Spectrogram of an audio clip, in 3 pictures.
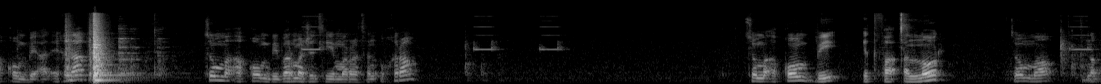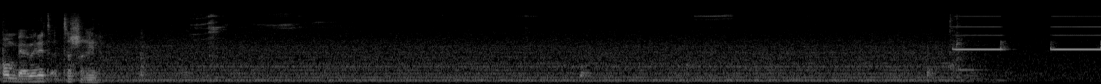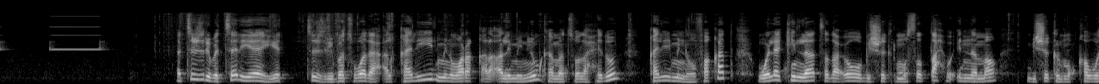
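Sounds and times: high-pitched microwave beeps: 10.7s - 11.0s, 20.5s - 23.1s
microwave oven humming: 10.8s - 21.1s.

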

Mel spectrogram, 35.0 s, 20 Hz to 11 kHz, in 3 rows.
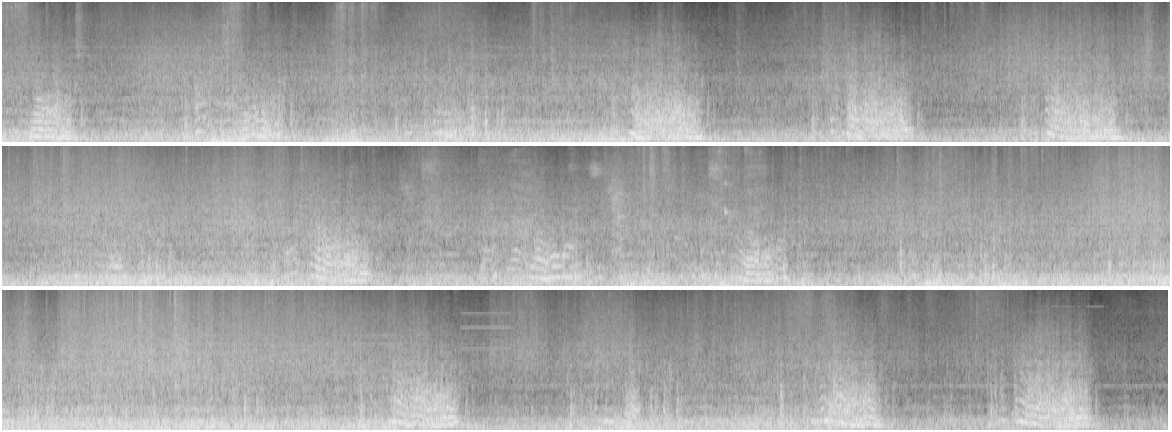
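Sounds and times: bus engine: 0.0s - 35.0s
tyre noise on wet road: 0.0s - 35.0s.

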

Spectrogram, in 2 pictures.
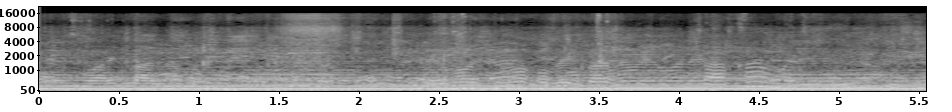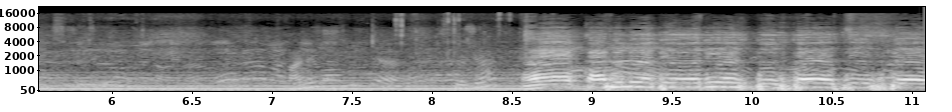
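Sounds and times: low engine-like hum: 0.0s - 11.0s
men talking: 0.0s - 11.0s.

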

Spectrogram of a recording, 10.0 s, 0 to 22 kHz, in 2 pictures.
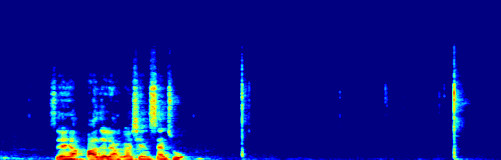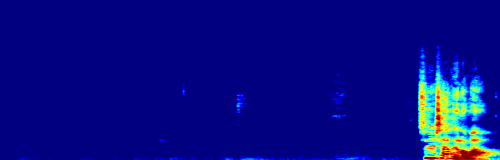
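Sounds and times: computer mouse clicks: 3.3s - 4.8s.

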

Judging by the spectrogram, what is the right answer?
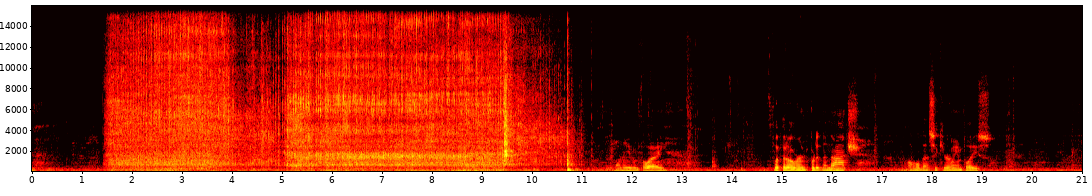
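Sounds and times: electric knife motor buzzing: 1.4s - 11.1s.

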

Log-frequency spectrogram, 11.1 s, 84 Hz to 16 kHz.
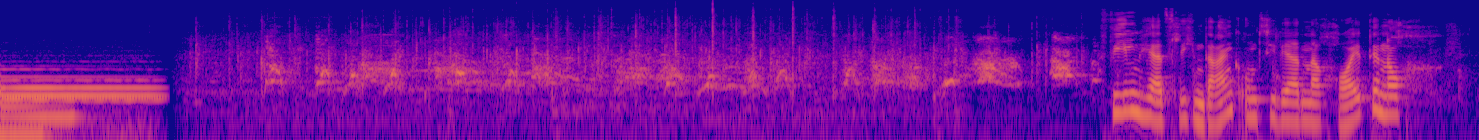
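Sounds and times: ambient music chord: 0.0s - 1.3s
audience applauding: 1.3s - 8.9s
murmur of voices: 1.9s - 8.4s.

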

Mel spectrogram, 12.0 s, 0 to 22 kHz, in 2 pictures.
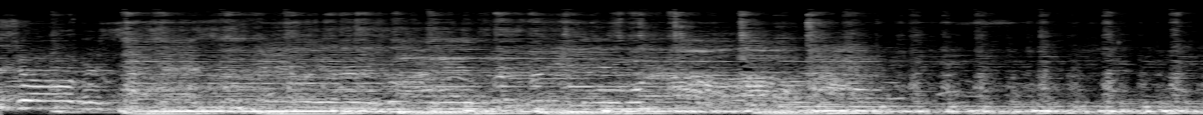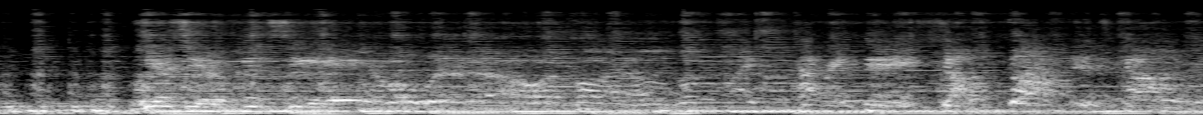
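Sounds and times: person singing: 0.0s - 4.8s, 6.7s - 12.0s
acoustic guitar strummed: 0.0s - 12.0s
upright bass: 0.6s - 12.0s.

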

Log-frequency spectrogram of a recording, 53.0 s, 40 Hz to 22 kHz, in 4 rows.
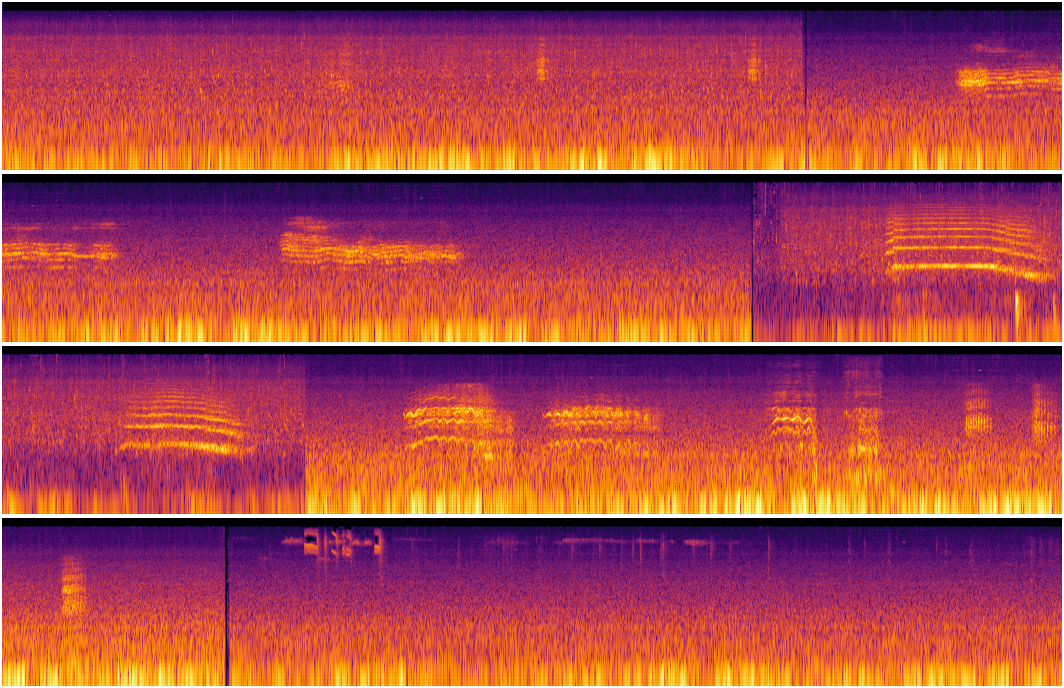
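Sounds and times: elephants trumpeting: 24.3s - 26.4s, 27.9s - 29.7s, 38.5s - 41.2s
horse neighing and whinnying: 31.5s - 34.7s, 36.0s - 37.6s
hummingbird high chirps: 43.3s - 44.6s.

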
